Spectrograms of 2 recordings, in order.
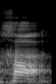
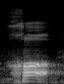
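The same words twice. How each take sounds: First: The kh sound is thin and light. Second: The kh sound is thick and heavy. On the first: The speaker calls it wrong. "baca dengan nipis, itu salah" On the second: The speaker calls it right. "Dia baca dengan tebal"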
